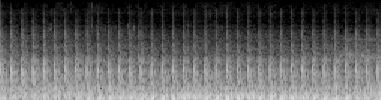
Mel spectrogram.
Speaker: Yes, that washer is annoying, huh? It's vibrating the whole porch.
